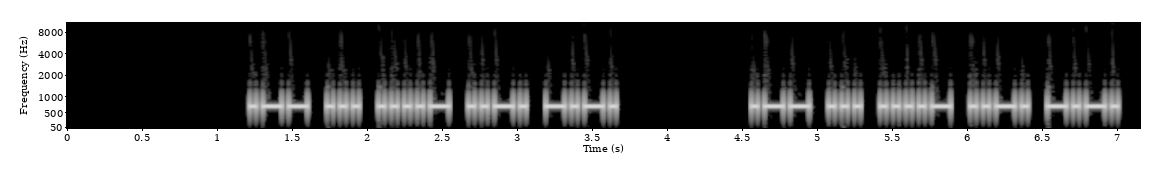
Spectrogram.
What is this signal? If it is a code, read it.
Morse code, heard as a keyed tone, about 28 wpm, 700 Hz. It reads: WS4FC WS4FC
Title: USA Call Signs - 5 Characters - Repeated 3x - 28wpm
